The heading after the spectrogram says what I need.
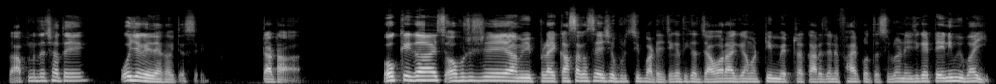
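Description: A man, hoarse from a cold, chatting casually to viewers while he plays and throws in English exclamations. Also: fairly high pitch, darkish tone, no room sound, clean studio sound. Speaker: gaming channel host. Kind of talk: casual gameplay commentary.

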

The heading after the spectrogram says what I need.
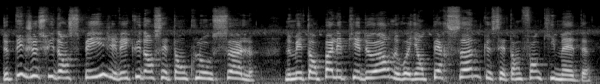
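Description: Audiobook role: a fierce dying old revolutionary man, read by a woman, accusing and impassioned, with a fairly high voice. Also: a little fast, lightly acted.

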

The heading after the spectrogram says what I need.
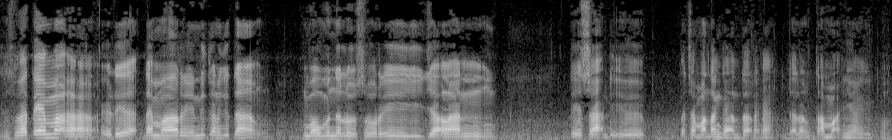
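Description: A slightly high-pitched man from Indonesia hosts a motorcycle vlog, offering easygoing commentary while riding outdoors on rural roads. He speaks at normal speed with frequent pauses, laughs a lot, and treats viewers like friends, over slight background noise.

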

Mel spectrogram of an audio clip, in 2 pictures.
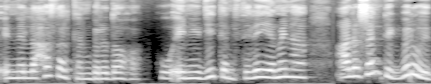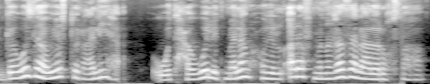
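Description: A woman with an Egyptian accent narrating a dramatic story in a brisk way. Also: a little high, mellow.

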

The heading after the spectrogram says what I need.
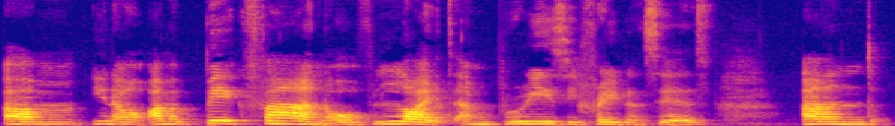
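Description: Her medium-pitched voice is fairly bright with fairly even intonation as this Thai woman in her forties takes her time with a casual perfume review. She muses, restarts and uses lots of fillers, sitting on a sofa in her living room. The close camera in front catches an echoey room.

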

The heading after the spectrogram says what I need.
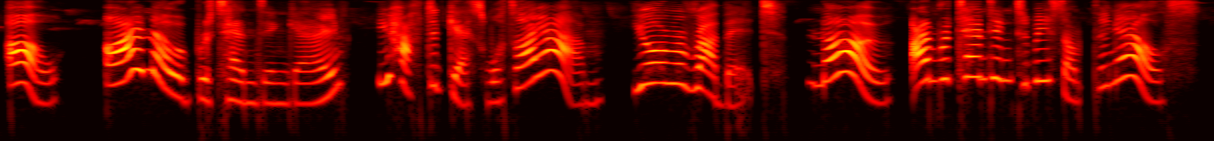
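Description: A chirpy little rabbit girl, squeaky, unhurried. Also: big pitch swings, sharp tone, no room sound, clean studio sound, full character voice. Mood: playful. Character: young girl rabbit, chatty and playful.

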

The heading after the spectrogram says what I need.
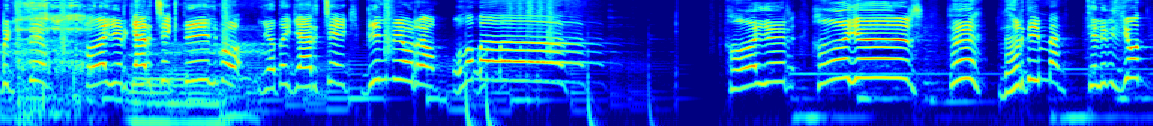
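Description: A performer voicing a frightened, whiny young boy hero in an amateur cartoon parody, exclamatory and pleading, repeating words. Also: very high-pitched.

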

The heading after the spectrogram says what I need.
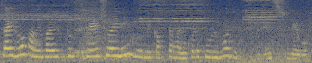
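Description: A woman's voice: high-pitched, expressive, quick pace, noisy background. A young woman, chatting casually in a vlog as she gets ready and does her makeup, sounding tired. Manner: chatty, talks while doing her makeup. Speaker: vlogger. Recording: music playing underneath.

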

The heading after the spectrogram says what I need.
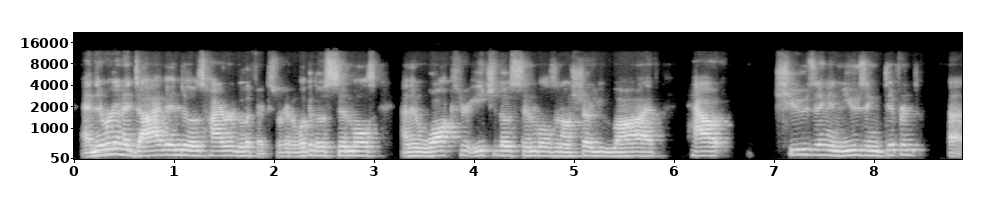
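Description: A man's voice: mid-range voice, roomy sound, poor audio. A male developer presenting on a video call, eager and explanatory, occasionally correcting himself. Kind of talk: technical webinar presentation.

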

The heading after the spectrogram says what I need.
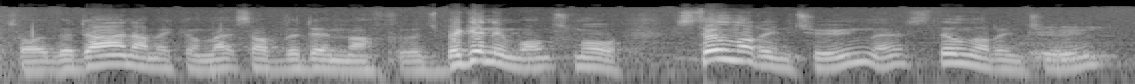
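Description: Band conductor giving directions. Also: male voice, mid-range voice, expressive, noisy background. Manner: brisk, directive. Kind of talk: rehearsal instructions.

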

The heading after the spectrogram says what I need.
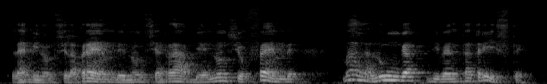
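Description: Guy reading a kids' picture book out loud, voice swinging all over the place, gentle and expressive, kinda echoey room. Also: mid-range voice. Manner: expressive, gentle storytelling with pauses for a child. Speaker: storybook reader.

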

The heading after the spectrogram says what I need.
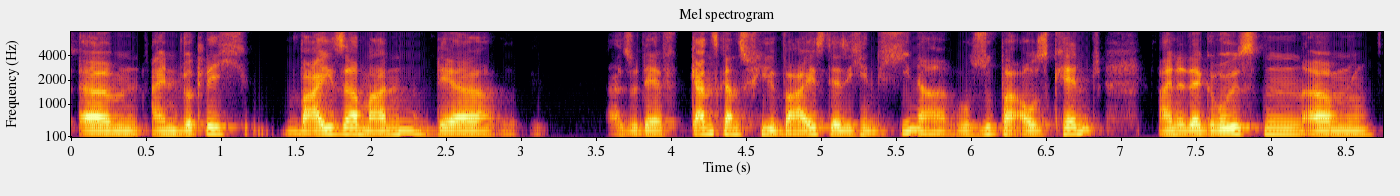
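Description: A man's voice: mid-range voice, a little mellow. A middle-aged man co-hosting a casual comedic chat over a video call from home, blunt and crude as he tells stories. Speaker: co-host. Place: room at home, indoors. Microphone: video call webcam.

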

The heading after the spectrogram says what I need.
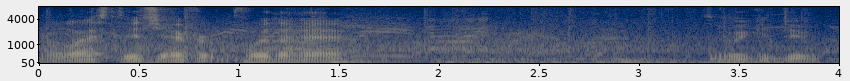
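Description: A man's voice: extremely low pitch, normal speed, vocal fry. Man with a scratchy sick voice. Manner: laid-back, reacts to plays, brief excited outbursts. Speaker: gaming YouTuber. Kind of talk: casual gameplay commentary.

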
